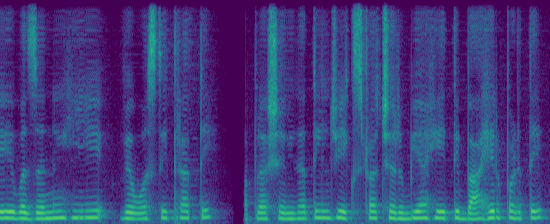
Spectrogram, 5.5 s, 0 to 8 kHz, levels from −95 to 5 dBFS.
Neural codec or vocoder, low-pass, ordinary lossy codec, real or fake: codec, 16 kHz, about 1 kbps, DyCAST, with the encoder's durations; none; none; fake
